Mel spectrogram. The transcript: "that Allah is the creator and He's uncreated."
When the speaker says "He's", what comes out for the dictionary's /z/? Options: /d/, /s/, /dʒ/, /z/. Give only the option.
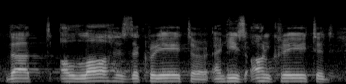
/z/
